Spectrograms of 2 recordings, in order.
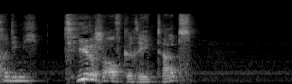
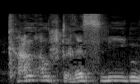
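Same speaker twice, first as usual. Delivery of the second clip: ordinary delivery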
